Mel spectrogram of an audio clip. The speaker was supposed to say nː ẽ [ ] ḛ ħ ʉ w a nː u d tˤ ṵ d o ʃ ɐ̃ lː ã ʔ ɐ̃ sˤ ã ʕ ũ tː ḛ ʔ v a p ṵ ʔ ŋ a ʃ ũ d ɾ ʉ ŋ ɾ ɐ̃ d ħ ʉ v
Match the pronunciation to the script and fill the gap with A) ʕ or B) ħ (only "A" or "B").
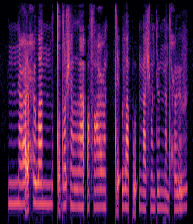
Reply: A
